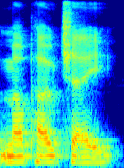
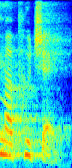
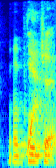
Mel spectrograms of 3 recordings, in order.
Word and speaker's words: Mapuche: around why haven't the malpoche i hope i've pronounced that correctly jennifer i don't know if you could help me out there we would say mapuche mapuche almost almost my spanish class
